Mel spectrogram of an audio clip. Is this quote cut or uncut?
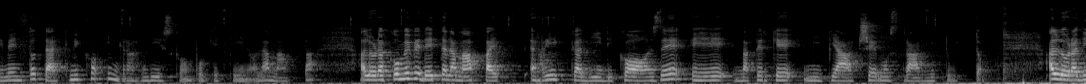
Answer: cut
